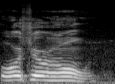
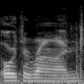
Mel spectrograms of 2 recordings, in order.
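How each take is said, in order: First: The name is pronounced the French way. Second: The name is pronounced the English way. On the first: "which is French" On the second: "but you might say"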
